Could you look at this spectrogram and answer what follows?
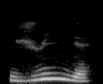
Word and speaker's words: Juillet: Juillet, juillet, July. Double L sounds y. Juillet, 2 syllables.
